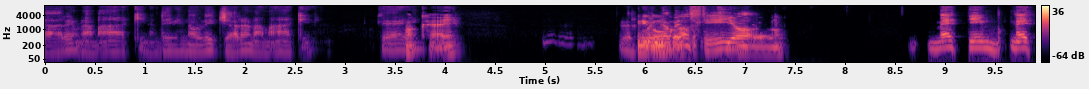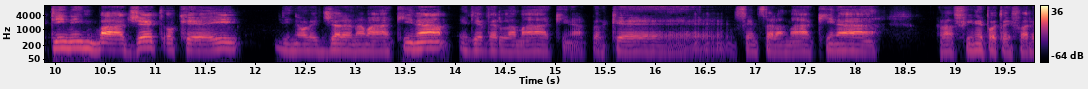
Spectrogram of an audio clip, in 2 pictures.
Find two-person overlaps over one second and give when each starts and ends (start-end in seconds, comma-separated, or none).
5.8-7.2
